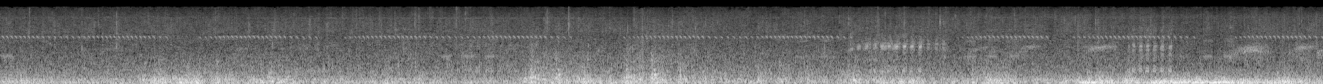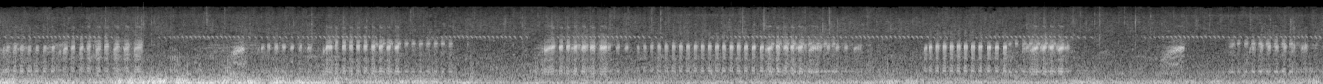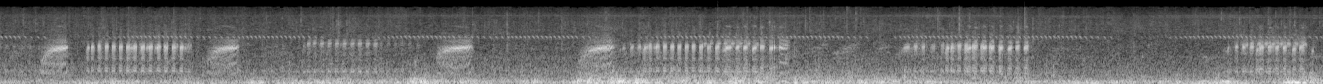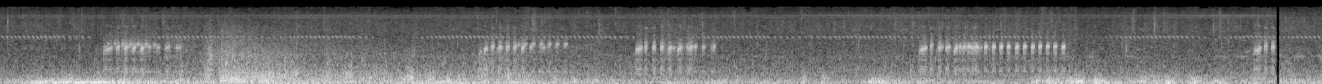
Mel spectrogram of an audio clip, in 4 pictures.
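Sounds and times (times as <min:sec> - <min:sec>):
crickets chirping: 0:00.0 - 0:52.9
frogs croaking: 0:00.0 - 0:52.9
rain rushing: 0:00.0 - 0:52.9.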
